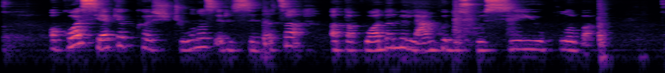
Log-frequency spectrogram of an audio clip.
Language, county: Lithuanian, Kaunas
